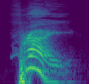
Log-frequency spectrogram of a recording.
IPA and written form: fʁaɪ̯ (frei)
